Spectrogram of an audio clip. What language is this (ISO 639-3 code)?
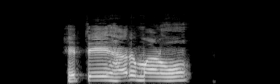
snd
